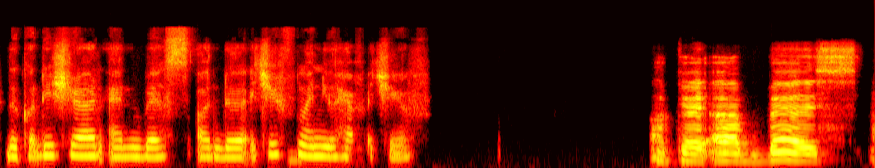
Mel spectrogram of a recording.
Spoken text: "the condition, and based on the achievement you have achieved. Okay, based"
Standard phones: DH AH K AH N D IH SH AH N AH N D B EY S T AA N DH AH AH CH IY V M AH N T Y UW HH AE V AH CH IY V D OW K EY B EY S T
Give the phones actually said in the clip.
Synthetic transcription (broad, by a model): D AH K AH N D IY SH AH N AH N B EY S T AA N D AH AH CH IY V M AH N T Y UW HH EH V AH CH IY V OW K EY B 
